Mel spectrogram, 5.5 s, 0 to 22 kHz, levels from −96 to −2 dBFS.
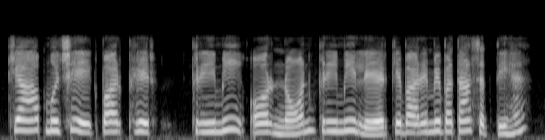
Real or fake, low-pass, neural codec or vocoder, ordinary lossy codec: fake; 7.2 kHz; vocoder, 44.1 kHz, 128 mel bands, Pupu-Vocoder; none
